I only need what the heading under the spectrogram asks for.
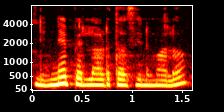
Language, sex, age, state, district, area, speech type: Telugu, female, 45-60, Telangana, Peddapalli, urban, spontaneous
